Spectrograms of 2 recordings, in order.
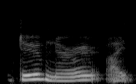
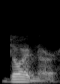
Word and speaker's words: Deubner: Brett Deubner. Okay. Brett Dubner. Right. Dubner. Okay. I Uh-huh. Germanized the pronunciation there.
